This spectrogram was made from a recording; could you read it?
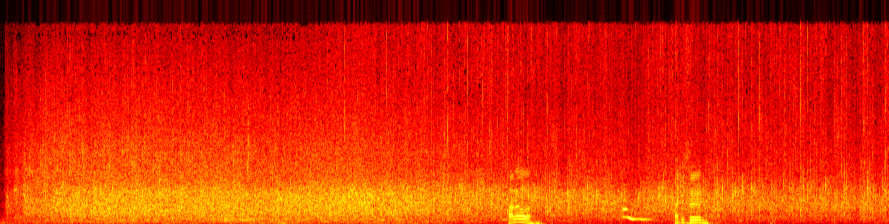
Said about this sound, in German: Insofern würde ich sagen, einen großen Applaus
